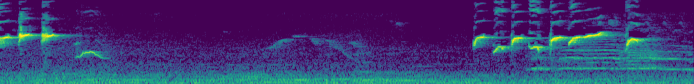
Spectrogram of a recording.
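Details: Lure recording of Orange-headed thrush song meant to make a silent bird sing: a few quick whistles and a lower slurred note, a long quiet gap, then a lively series of rapid, rising, chattering whistled phrases.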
